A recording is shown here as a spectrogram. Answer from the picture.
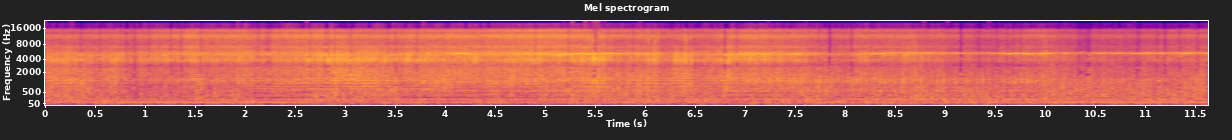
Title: x 380 strange noise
